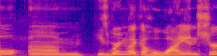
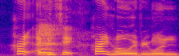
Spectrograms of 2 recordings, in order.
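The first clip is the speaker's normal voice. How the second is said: put-on frog puppet voice; 3 semitones higher, 5 dB louder than usual. Discussing a frog puppet's voice, a speaker tries their best impression of it. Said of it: "Like that's the best that I can do".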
